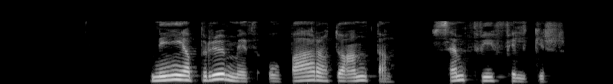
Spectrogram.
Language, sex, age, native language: Icelandic, female, 40-49, Icelandic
